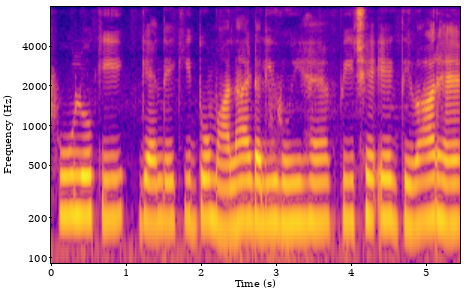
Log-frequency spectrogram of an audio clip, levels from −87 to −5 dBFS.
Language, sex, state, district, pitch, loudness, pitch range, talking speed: Hindi, female, Bihar, Gaya, 190 Hz, -16 LUFS, 185-200 Hz, 145 wpm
